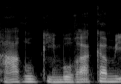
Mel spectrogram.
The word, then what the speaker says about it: Haruki Murakami: Die jetzt von unserer großen ARD-Aussprache, Datenbank empfohlene Aussprache ist Haruki Murakami.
